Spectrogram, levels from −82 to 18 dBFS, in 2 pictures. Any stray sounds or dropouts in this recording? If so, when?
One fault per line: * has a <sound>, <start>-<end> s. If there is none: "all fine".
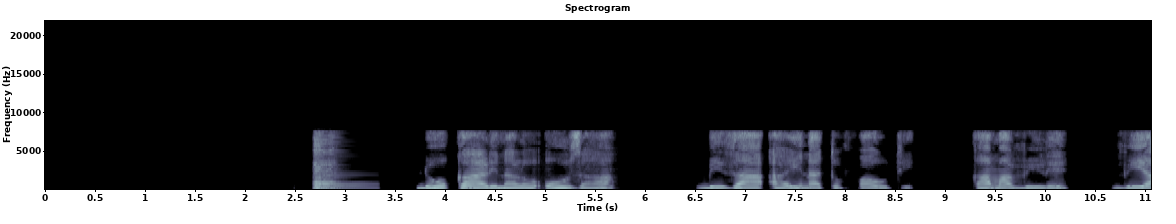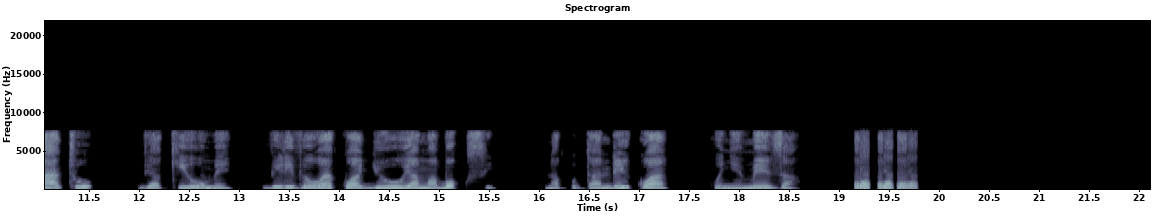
* has a thud, 2.7-3.3 s
* has a laugh, 19.1-19.8 s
